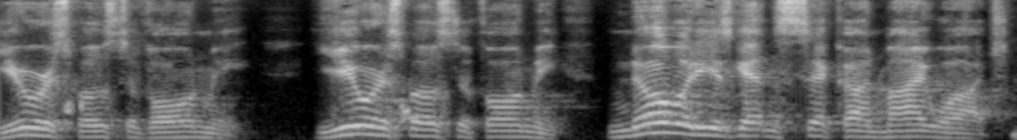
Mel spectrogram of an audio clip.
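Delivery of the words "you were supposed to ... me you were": plain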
